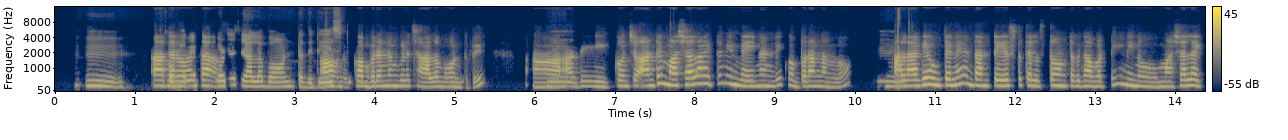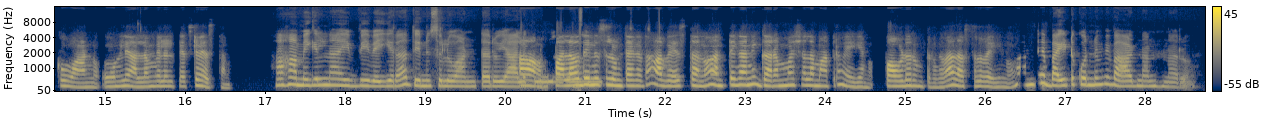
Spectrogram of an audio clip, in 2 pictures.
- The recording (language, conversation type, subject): Telugu, podcast, ఇంట్లో వంటకాల రెసిపీలు తరతరాలుగా ఎలా కొనసాగుతాయో మీరు చెప్పగలరా?
- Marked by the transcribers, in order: static; in English: "టేస్ట్‌గా"; in English: "టేస్ట్"; in English: "ఓన్లీ"; other background noise; distorted speech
